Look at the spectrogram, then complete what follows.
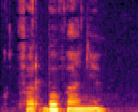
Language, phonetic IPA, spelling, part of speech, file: Polish, [ˌfarbɔˈvãɲɛ], farbowanie, noun, LL-Q809 (pol)-farbowanie.wav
